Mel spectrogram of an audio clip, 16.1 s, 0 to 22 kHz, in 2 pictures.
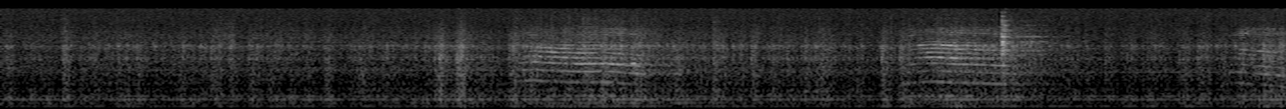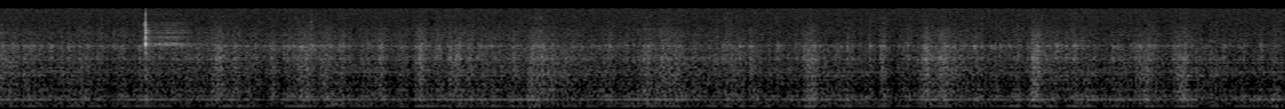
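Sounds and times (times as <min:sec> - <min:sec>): cat meowing: 0:03.2 - 0:04.0, 0:05.7 - 0:06.4, 0:07.7 - 0:08.1.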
